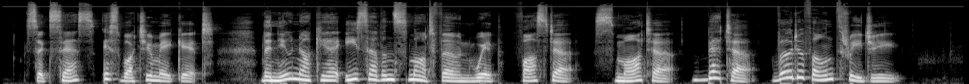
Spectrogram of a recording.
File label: english, female voice; nokia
